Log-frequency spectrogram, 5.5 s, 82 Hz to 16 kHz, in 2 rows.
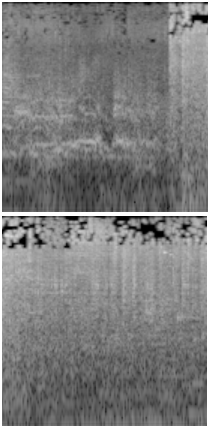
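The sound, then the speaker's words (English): A half-empty red double-decker bus in a Stockholm suburb, just after 11, roars with a strained whine as it accelerates and skids, then a sudden loud crash bursts in midway as it hits the wall of the station depot, followed by a heavy, sustained rumbling clatter. “The bus accelerates, skids, and crashes into the wall of the station depot.”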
